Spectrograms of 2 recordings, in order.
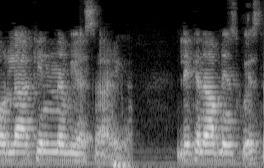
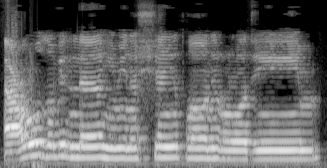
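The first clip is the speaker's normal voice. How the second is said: slow, melodic tajweed chant, higher and louder; Quranic recitation; 5 semitones higher, 6 dB louder, much slower than usual. Shown as a demonstration. Teacher recites the verses for students as a slow melodic chant. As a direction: recite the verses slowly like a qari. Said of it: "मैं पढ़ के आपको बताता हूँ".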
